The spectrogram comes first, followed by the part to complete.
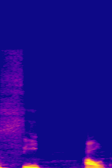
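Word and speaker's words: cout: Pronounce, इसका pronounce होता है सी आउट, सी आउट, सी आउट, जैसे ऐसे आप प्रोनाउंस कर सकते हैं, सी आउट।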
